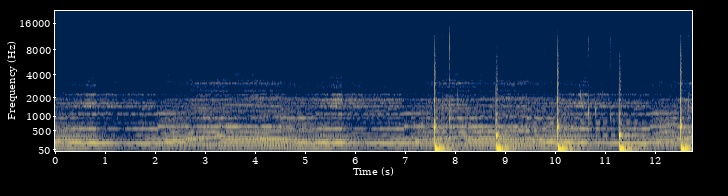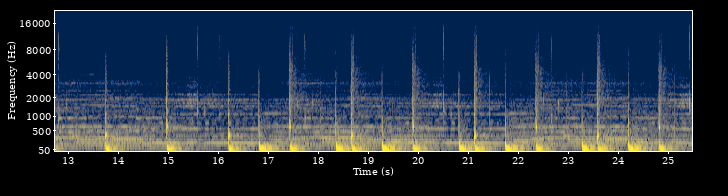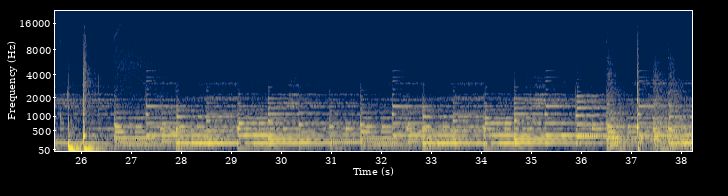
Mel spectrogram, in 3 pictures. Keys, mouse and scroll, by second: 0.5 alt+click, 1.4 click, 1.8 alt+click, 2.8-3.5 scroll down 1, 3.5 alt+middle click, 4.0-4.4 scroll up 1, 4.7 alt+x, 5.3 click, 7.1 x, 8.9 Tab, 9.1 scroll down 1, 9.4-10.0 middle drag, 10.0 Tab, 10.3 Tab, 11.0 alt+z, 11.3-12.9 right drag, 12.9 click, 13.8 Tab, 14.2 alt+click, 15.2 click, 15.9 alt+click, 16.3 middle click, 17.3 alt+shift+click, 18.2 ctrl+b, 21.7 Tab, 22.0-24.0 middle drag, 24.4 click, 25.9-29.2 drag, 29.2 Tab, 29.6 Tab, 29.8 drag, 30.0-30.9 middle drag, 30.9 scroll up 3, 31.6 alt+middle click, 32.2 shift+middle drag, 32.5 scroll down 1, 32.8 Tab, 33.7 alt+z, 34.6 click, 37.3 drag.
